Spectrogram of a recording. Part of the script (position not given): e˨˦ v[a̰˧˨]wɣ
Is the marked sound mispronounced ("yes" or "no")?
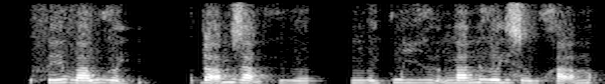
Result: yes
